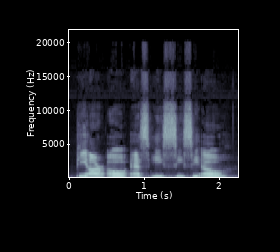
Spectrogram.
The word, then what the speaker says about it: prosecco: cheese or a meat or something isn't it p-r-o-s-e-c-c-o prosecco yeah it's a wine is it i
